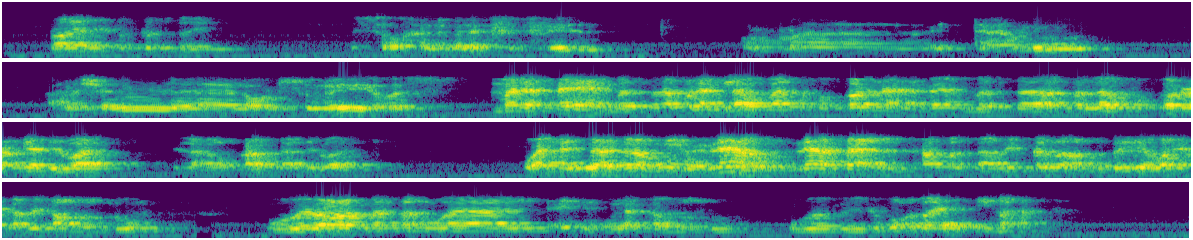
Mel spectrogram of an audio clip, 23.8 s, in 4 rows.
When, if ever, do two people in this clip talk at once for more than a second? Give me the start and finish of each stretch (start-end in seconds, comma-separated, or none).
14.6-15.9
